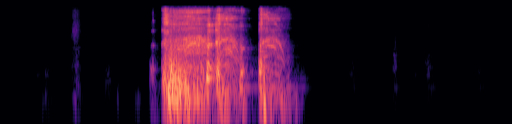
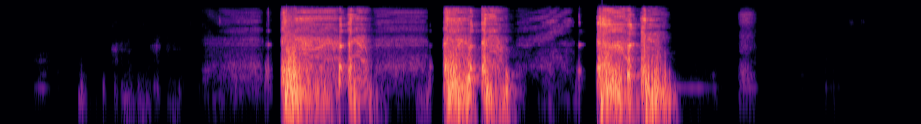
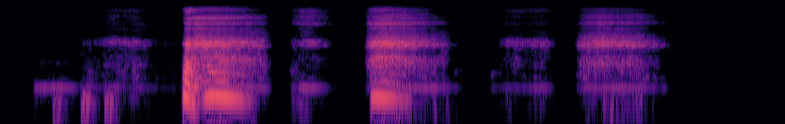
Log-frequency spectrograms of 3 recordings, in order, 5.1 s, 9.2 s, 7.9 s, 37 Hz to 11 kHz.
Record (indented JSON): {
  "cough_length": "5.1 s",
  "cough_amplitude": 29735,
  "cough_signal_mean_std_ratio": 0.34,
  "three_cough_length": "9.2 s",
  "three_cough_amplitude": 32767,
  "three_cough_signal_mean_std_ratio": 0.36,
  "exhalation_length": "7.9 s",
  "exhalation_amplitude": 10832,
  "exhalation_signal_mean_std_ratio": 0.4,
  "survey_phase": "alpha (2021-03-01 to 2021-08-12)",
  "age": "18-44",
  "gender": "Male",
  "wearing_mask": "Yes",
  "symptom_cough_any": true,
  "symptom_fever_high_temperature": true,
  "symptom_headache": true,
  "symptom_change_to_sense_of_smell_or_taste": true,
  "symptom_onset": "4 days",
  "smoker_status": "Current smoker (11 or more cigarettes per day)",
  "respiratory_condition_asthma": false,
  "respiratory_condition_other": false,
  "recruitment_source": "Test and Trace",
  "submission_delay": "2 days",
  "covid_test_result": "Positive",
  "covid_test_method": "RT-qPCR",
  "covid_ct_value": 14.1,
  "covid_ct_gene": "ORF1ab gene",
  "covid_ct_mean": 14.2,
  "covid_viral_load": "21000000 copies/ml",
  "covid_viral_load_category": "High viral load (>1M copies/ml)"
}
